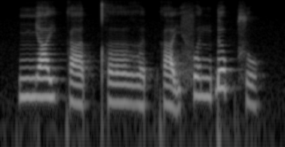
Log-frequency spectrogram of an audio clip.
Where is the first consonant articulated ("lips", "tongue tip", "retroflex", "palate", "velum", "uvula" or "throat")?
palate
